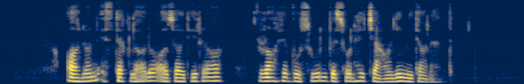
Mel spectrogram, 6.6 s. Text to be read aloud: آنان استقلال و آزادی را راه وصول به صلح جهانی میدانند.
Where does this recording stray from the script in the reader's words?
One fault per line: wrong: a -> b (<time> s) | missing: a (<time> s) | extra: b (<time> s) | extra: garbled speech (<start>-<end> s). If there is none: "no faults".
no faults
